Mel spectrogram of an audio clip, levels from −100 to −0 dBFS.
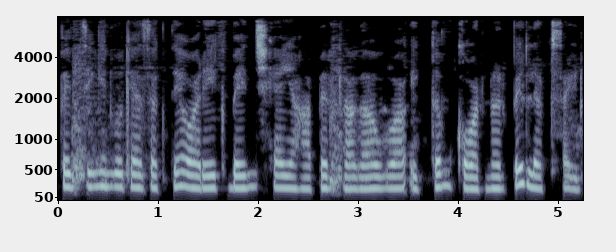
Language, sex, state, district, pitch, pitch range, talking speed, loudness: Hindi, female, Uttarakhand, Uttarkashi, 200 Hz, 195-220 Hz, 230 wpm, -31 LUFS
